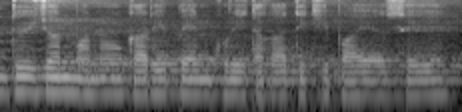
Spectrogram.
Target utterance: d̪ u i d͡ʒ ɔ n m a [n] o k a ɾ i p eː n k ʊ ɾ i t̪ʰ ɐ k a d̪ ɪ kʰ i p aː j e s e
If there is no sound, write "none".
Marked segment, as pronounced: n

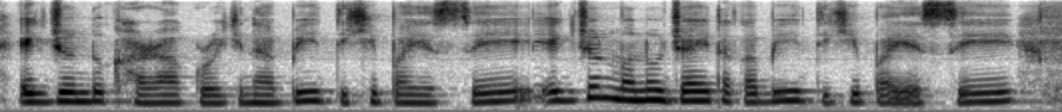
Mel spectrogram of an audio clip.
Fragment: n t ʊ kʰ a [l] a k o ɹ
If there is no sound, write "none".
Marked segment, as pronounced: ɹ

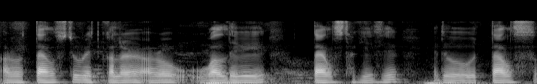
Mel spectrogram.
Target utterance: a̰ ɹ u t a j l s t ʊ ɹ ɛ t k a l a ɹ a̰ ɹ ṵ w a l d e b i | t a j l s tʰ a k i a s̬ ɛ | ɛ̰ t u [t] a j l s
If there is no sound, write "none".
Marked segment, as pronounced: t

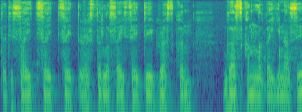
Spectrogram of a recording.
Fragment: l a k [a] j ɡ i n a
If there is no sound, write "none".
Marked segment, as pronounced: a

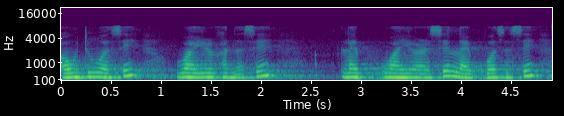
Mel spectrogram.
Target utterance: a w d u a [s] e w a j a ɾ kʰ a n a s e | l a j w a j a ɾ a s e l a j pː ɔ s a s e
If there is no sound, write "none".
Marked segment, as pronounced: s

